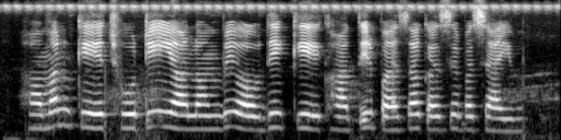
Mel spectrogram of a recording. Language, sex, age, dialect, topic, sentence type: Bhojpuri, female, <18, Southern / Standard, banking, question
